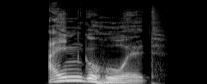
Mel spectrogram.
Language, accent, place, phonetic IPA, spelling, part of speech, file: German, Germany, Berlin, [ˈaɪ̯nɡəˌhoːlt], eingeholt, verb, De-eingeholt.ogg
- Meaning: past participle of einholen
